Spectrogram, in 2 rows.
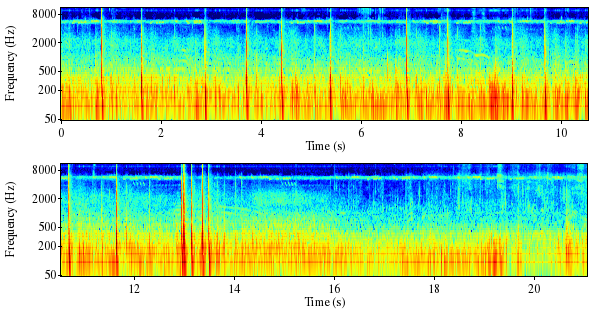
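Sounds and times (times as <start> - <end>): fireworks bangs: 0.0 - 21.0.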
